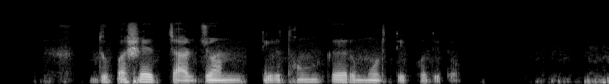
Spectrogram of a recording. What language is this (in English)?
Bangla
